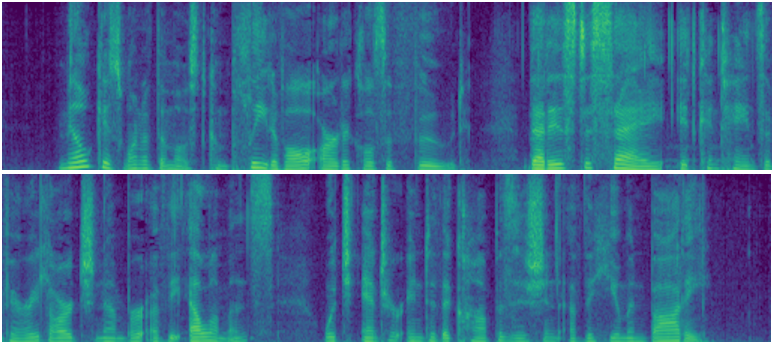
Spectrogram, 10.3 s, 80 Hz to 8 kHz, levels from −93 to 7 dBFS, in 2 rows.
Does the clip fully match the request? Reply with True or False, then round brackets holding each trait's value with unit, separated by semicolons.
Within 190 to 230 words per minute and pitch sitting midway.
True (200 wpm; 160 Hz)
